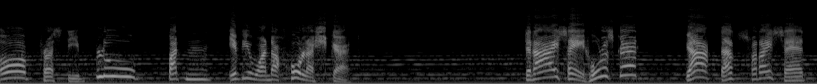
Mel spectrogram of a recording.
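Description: A cartoonish character voice speaks at a fairly slow pace. Background noise is clearly heard. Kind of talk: comic puppet voice. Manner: eccentric, self-satisfied.

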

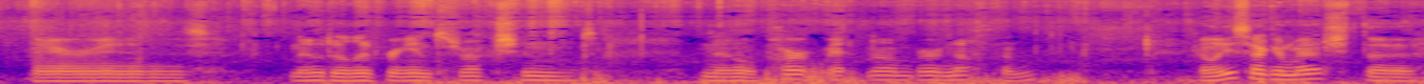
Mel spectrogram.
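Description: Noticeable background noise accompanies a man whose voice has a dry sound with no echo. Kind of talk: casual vlog chat. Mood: mildly annoyed. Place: street. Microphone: phone near.

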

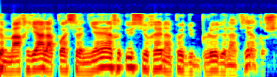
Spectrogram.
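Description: In a plain, everyday voice, a man speaks at a fairly slow pace, fairly low in pitch, with ordinary pitch variation. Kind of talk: audiobook narration of a children's story. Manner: calm, measured storyteller's delivery.

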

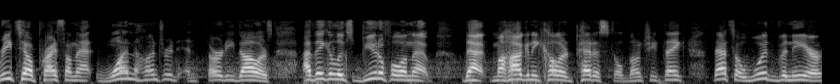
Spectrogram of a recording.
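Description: This man has a high pitch and an animated tone, moving at a moderate pace with ordinary pitch variation in a dry sound with no echo. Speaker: auctioneer. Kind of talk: sales pitch. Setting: warehouse, outdoors in sun. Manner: animated, chatty, salesman patter. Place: street.

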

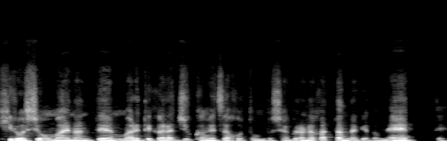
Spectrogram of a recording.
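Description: In a very clean recording with a silent background, a somewhat breathy man talks very fast at a fairly high pitch with ordinary pitch variation. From Fukushima, Japan. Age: 60s. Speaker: doctor. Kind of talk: lecture.

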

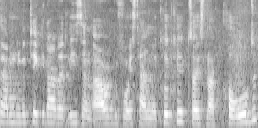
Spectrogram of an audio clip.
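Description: A woman speaks at medium pitch and a moderate pace. Her tone is dark and mellow, with faint background noise behind her.

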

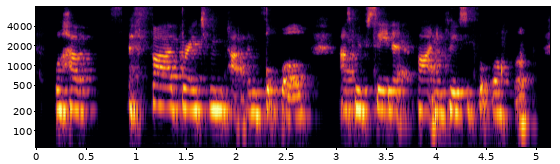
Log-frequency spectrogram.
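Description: A woman is speaking with fairly even intonation. There is audible room echo. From England. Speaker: grassroots football club founder; presenter. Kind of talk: remote presentation. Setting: video call. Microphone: video call.

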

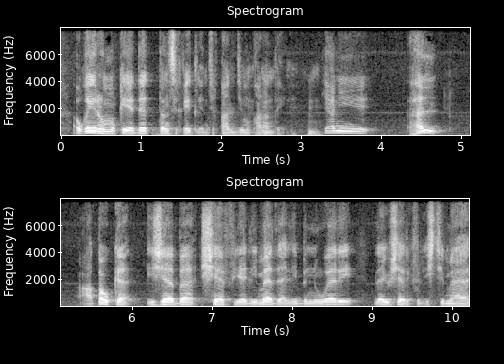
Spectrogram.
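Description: A man's medium-pitched voice moves at a moderate pace with ordinary pitch variation and big swings in loudness. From Algeria. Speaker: TV talk show host. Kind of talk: TV interview; interview question. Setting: studio. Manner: formal. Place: studio. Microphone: studio mic.

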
